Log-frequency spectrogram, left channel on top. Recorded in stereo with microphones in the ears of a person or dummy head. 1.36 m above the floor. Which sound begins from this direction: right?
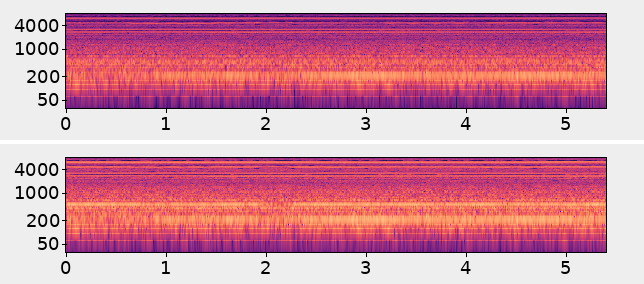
A machine running, at 0.0 s.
